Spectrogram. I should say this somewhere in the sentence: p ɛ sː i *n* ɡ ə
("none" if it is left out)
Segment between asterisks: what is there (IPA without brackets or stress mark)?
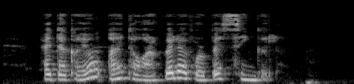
ŋ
